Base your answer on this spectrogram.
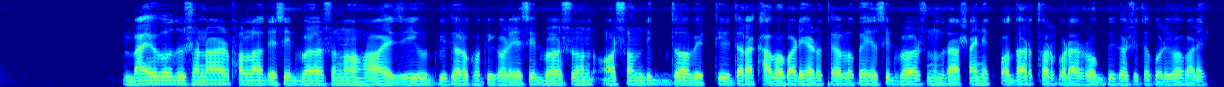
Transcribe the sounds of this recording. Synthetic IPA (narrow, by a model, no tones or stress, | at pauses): bajobod̪ʱuʃɔnaɾfʰɔlat̪esiʈbɔɾoʃunoɦɔaed͡ʑiud̪̚bid̪oɾkʰot̪ikoɽeesiʈbɔloʃunɔ̰ʃɔnd̪iɡ̚d̪obek̚t̪iɾd̪aɾakʰabɔpaɽiaɽot̪ewlokeesiʈ̚bɔɭoʃunɾaʃajnik̚pɔ̰d̪aɾt̪ʰɔɾpɔ̰ɽaɾːoɡ̚bikaʃ̬it̪okoɾibapaɽe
